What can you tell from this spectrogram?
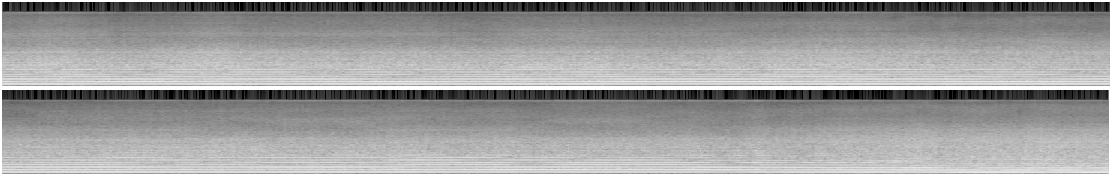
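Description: Seaplane's propeller engines droning steadily in flight, heard inside the cabin: a strong low hum with a stack of steady tones above it. The pitch drops slightly near the end.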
